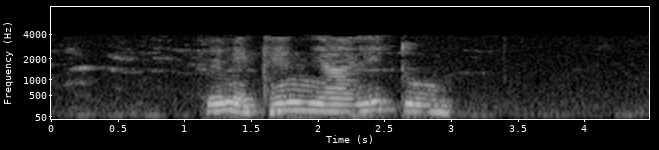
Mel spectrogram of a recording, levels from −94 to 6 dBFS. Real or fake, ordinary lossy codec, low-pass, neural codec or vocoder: real; AAC, 16 kbps; 7.2 kHz; none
